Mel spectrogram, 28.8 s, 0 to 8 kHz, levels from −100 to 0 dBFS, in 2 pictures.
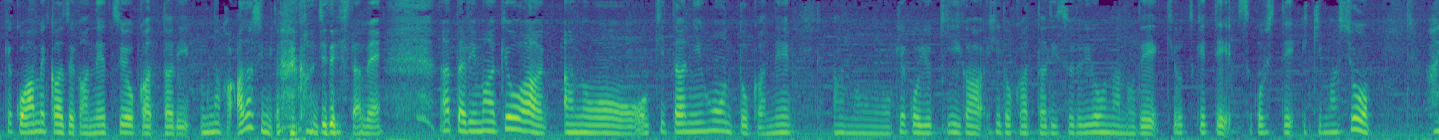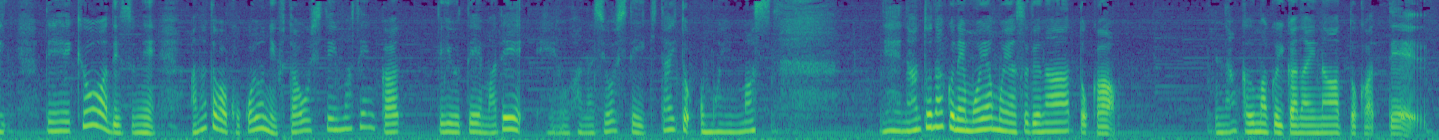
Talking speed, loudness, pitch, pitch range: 330 characters per minute, -23 LUFS, 175 Hz, 160-195 Hz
